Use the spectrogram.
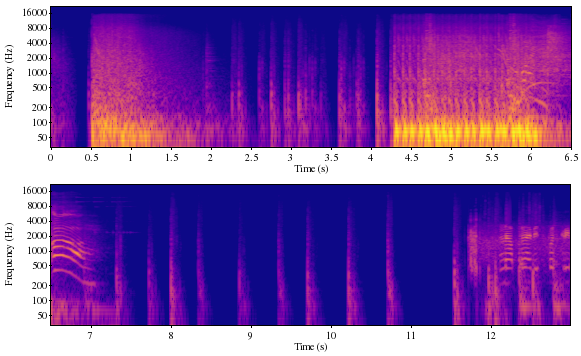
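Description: In a tactical shooter video game, a flashbang grenade bursts loudly amid sharp gunfire, with scattered shots before and after and a ringing, fading aftermath; a voice speaks briefly.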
